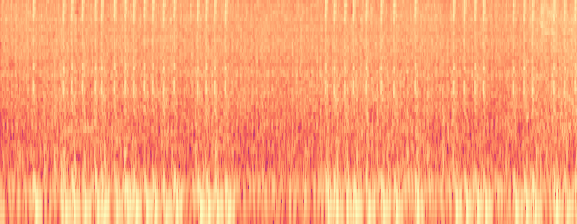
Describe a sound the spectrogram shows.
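A plane's engine drones steadily.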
